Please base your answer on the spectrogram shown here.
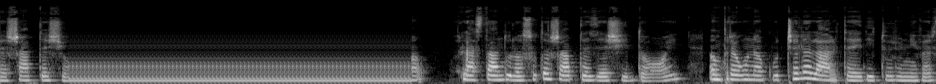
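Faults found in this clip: System hang loop, 0.72 to 4.12 s: a 40 ms slice repeating at 25 Hz, a buzzy stutter. Likely the driver froze while the hardware kept replaying its ring buffer.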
